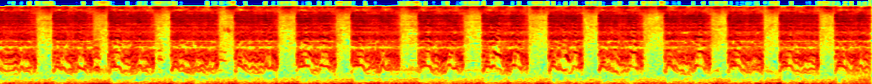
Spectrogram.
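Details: Hungry nestling in its nest in the wild, fed a gecko by its parent: harsh, raspy, broadband calls repeated in steady bursts about every half second with short gaps, loud and continuous throughout.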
